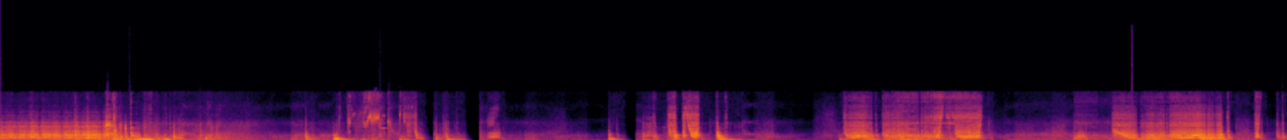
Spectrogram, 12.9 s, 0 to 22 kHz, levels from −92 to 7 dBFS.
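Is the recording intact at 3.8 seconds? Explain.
No. Two things overlap right there. At about 3.79 s there's a gap between chunks: a hard-edged hole of roughly 6.5 ms where the stream drops to silence at a join. The audio appears to have been delivered in 2.5 s pieces, with a little dead air left between them, probably from padding or a late start on the next piece. Nothing is lost, but you hear a tiny clean dropout.

It also lands inside a stretch of sound chopped by the voice detector, running from 1.83 s to 3.99 s. Across that span about 1.5 s of the actual sound gets swapped out for synthetic comfort noise, likely because the sender's detector kept flipping between transmitting and going quiet. It comes across as choppy, with holes where the real sound was replaced. All of this sits on a G.722 call path, so there's nothing above 8 kHz throughout.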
